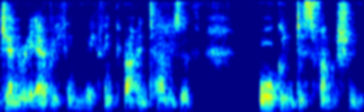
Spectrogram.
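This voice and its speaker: A man with a British accent. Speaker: emergency medicine doctor teaching. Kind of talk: online lecture quiz. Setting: video call. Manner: fast; halting with many fillers.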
